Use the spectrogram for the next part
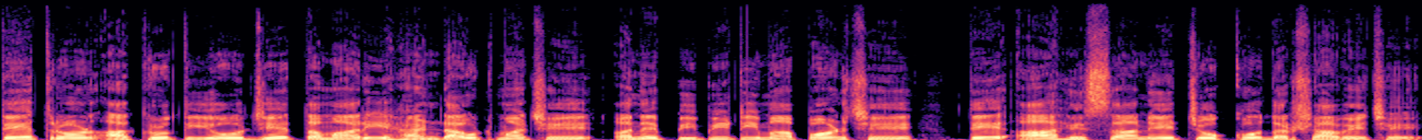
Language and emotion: Gujarati, neutral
